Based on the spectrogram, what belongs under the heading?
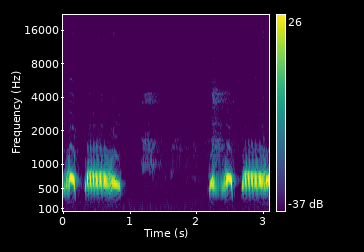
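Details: Spotted dove giving a very strong cooing in the thổ voice style, kept as a model decoy bird: short paired notes then a long, slightly falling coo, with a quieter gap before the phrase repeats.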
